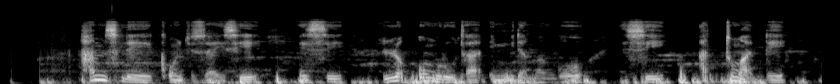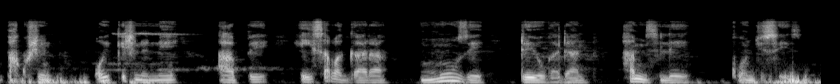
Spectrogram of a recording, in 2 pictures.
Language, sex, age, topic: Gamo, male, 25-35, agriculture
